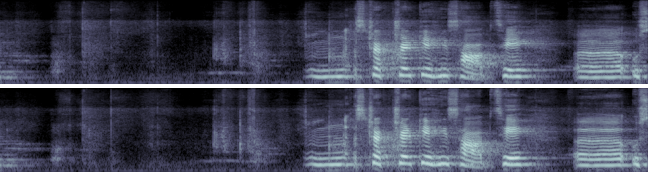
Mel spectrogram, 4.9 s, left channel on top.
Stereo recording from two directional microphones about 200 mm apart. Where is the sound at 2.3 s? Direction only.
40° right (ahead or behind).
